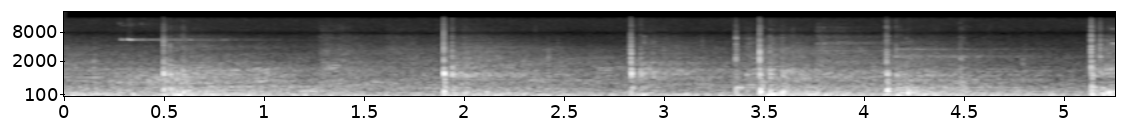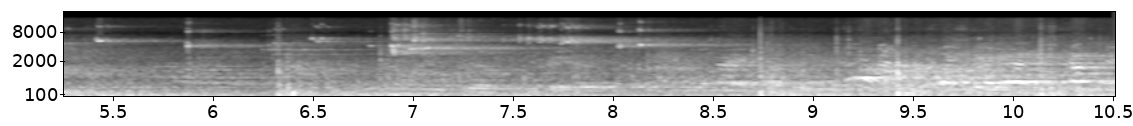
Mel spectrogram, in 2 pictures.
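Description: Basketball dribbled on a hardwood gym floor, sharp bounces coming irregularly about once a second, in a large echoing sports hall. Players' shouts and voices mix in, with a few short high sneaker squeaks on the floor in the second half.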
